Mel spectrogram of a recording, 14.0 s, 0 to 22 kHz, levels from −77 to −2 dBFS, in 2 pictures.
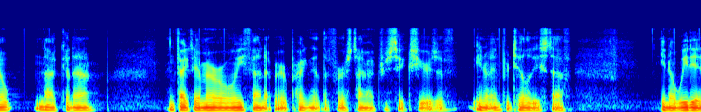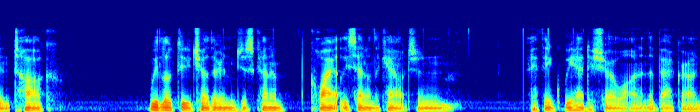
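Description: Throughout, the resampler restarted on every block: each 250 ms block is converted from 48 kHz to 16 kHz separately, leaving edge errors heard as 4 Hz ticks that vanish in pauses, unlike a steady hum.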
